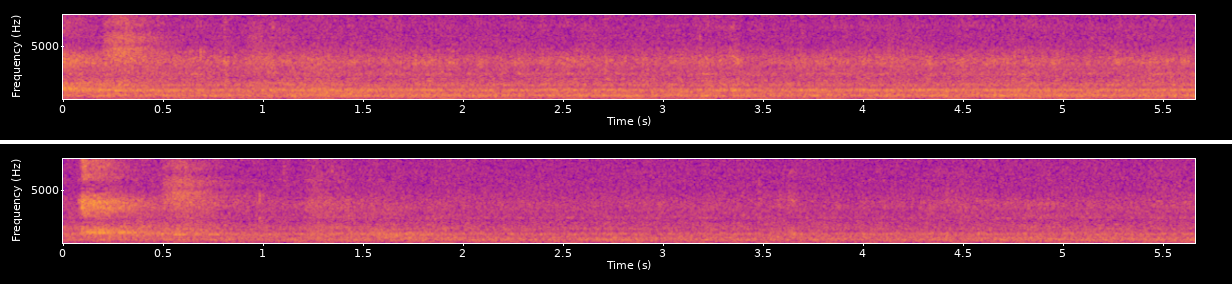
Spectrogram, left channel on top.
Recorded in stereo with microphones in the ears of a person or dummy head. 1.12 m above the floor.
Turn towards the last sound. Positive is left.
No sound to turn to.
